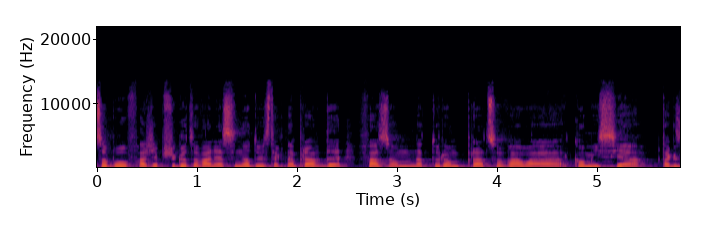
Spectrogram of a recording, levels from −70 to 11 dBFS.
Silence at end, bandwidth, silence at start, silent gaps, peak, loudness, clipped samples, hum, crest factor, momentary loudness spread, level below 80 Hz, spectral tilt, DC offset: 0 s; 13.5 kHz; 0 s; none; -8 dBFS; -27 LUFS; under 0.1%; none; 18 dB; 4 LU; -54 dBFS; -5 dB/octave; under 0.1%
